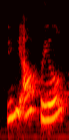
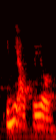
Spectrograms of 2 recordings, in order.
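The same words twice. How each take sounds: First: It is said with moderate vocal power. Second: It is said with the least vocal power.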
